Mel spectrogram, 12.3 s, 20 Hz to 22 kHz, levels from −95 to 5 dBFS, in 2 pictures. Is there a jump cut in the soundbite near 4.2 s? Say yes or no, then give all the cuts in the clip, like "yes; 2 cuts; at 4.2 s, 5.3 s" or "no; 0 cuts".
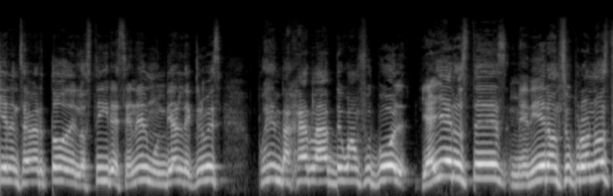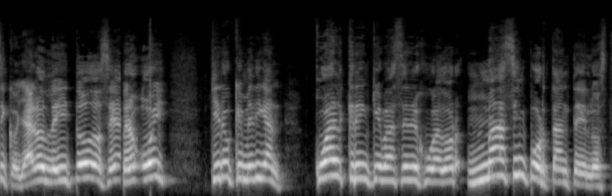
yes; 2 cuts; at 4.2 s, 7.3 s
